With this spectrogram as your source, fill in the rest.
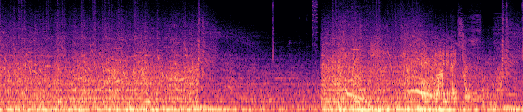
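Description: Weapons fire in heavy, rumbling bursts.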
